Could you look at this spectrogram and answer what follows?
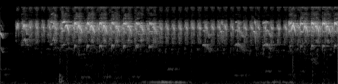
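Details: Little spiderhunter lure sound for bird trapping: a continuous, high-pitched, buzzy chatter of fast repeated notes, about four per second, steady throughout with brief swells in loudness.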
